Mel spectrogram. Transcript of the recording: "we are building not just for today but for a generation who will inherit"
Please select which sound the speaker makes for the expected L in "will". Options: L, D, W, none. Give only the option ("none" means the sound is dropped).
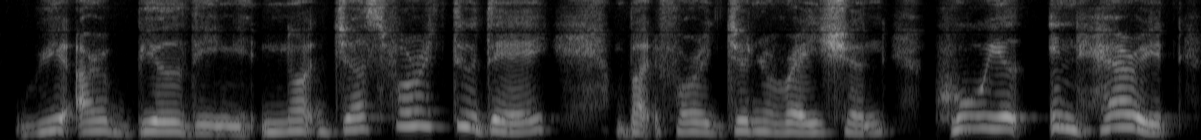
L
